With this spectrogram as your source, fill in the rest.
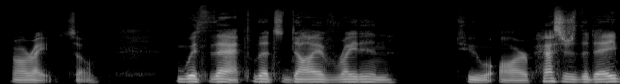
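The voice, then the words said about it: Voice still recovering, slightly rough. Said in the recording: “my voice is slowly coming back. It's a little better than it was a couple episodes ago. I was sick over a month ago, and my voice has not yet recovered”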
